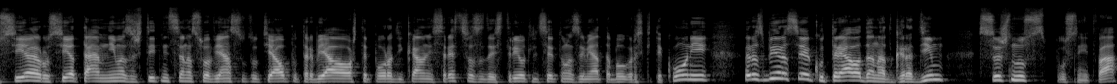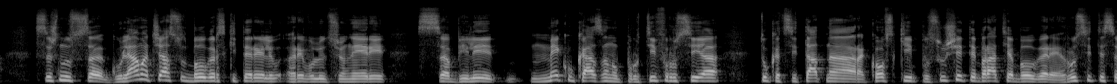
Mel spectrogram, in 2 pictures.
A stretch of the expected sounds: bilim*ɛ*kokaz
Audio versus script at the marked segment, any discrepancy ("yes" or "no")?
no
